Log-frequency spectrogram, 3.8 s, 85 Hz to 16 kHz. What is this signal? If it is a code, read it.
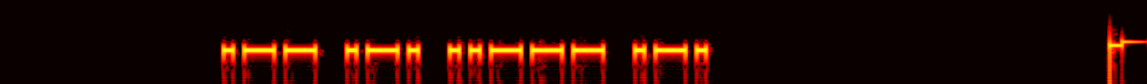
Morse code, heard as a keyed tone, about 34 wpm, 700 Hz. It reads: WR2R
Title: USA Call Signs - 4 Characters - 2x Character Spacing - 35wpm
